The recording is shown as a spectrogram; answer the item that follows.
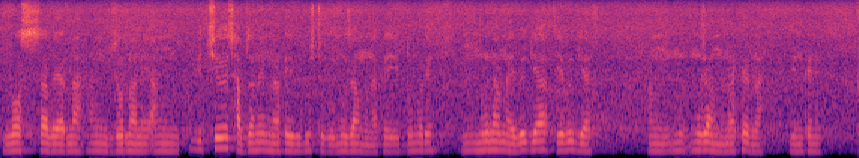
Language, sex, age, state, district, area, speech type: Bodo, male, 30-45, Assam, Kokrajhar, rural, spontaneous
